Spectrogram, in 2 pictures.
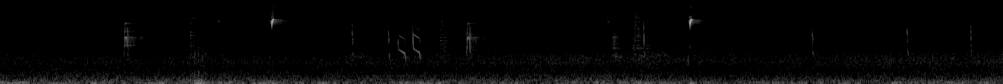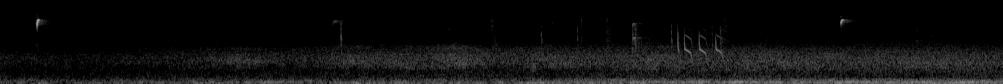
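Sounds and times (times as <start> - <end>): faint bird chirps: 2.7 - 4.9, 15.4 - 17.4.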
